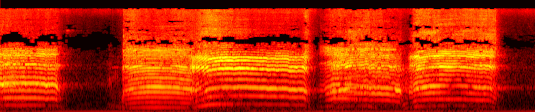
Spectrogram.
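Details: A single sheep bleat, a short pause, then a longer chain of about four to five wavering, nasal bleats running almost without gaps.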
